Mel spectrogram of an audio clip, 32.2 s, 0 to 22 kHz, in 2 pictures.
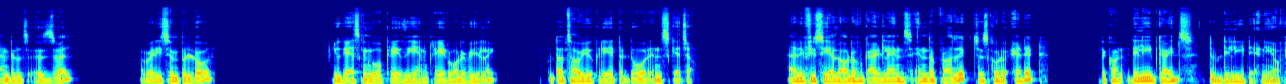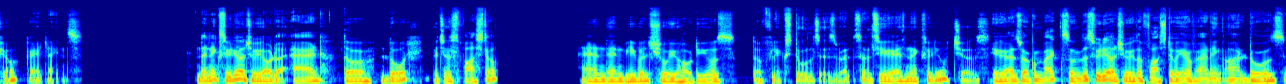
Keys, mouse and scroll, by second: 0.4 middle click, 6.0 middle click, 8.5 space, 8.6-9.6 scroll down 7, 8.7 Escape, 8.9 Escape, 9.6 middle click, 9.7-10.2 scroll down 7, 10.4 middle click, 14.7 middle click, 19.1-21.0 scroll down 2, 28.4 middle click.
